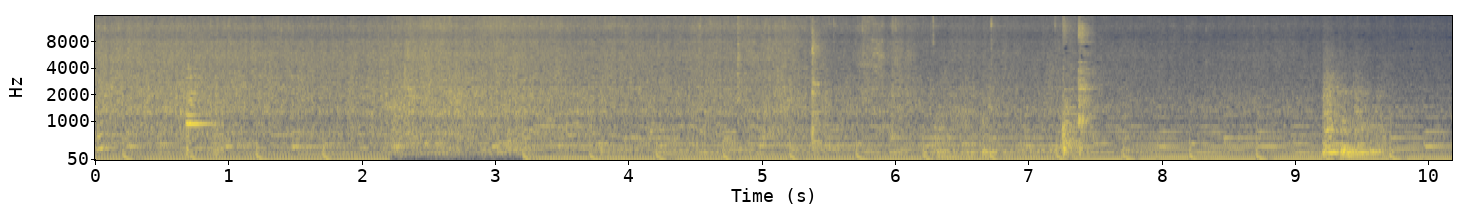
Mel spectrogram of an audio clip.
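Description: Bottle gourd frying in a spice tempering of dried chilli, loud close sizzling with a dense run of regular scraping stir strokes and a few sharper clatters, no voices.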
